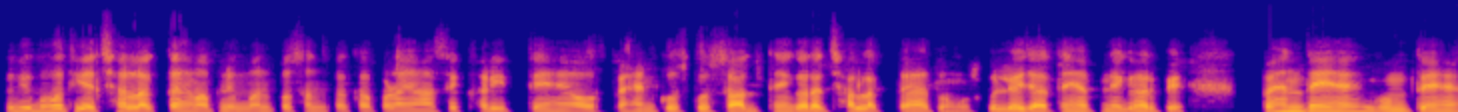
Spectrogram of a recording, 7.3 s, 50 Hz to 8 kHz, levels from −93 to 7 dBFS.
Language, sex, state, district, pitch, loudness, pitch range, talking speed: Hindi, male, Bihar, Gopalganj, 140 Hz, -17 LUFS, 130-155 Hz, 310 wpm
